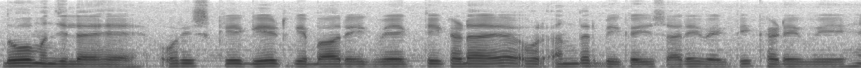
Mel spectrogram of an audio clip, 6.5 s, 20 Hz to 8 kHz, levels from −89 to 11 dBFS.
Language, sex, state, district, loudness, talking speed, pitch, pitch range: Hindi, male, Rajasthan, Bikaner, -18 LUFS, 195 wpm, 110 Hz, 105-120 Hz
